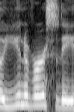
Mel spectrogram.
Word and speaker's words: university: an because even though university starts with a you when you pronounce it makes that you sound that's a consonant sound so you start so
